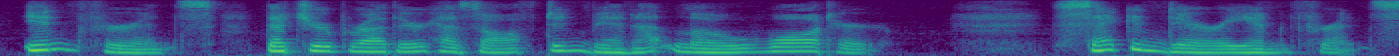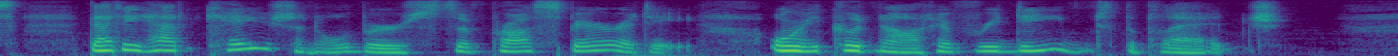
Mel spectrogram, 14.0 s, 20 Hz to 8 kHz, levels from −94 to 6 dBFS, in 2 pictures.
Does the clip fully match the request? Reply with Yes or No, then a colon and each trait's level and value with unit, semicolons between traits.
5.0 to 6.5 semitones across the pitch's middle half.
Yes: wide, 5.6 semitones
